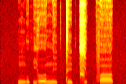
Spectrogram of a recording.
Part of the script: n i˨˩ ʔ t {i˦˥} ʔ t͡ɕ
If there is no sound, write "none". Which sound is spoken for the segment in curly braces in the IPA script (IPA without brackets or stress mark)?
i˦˥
